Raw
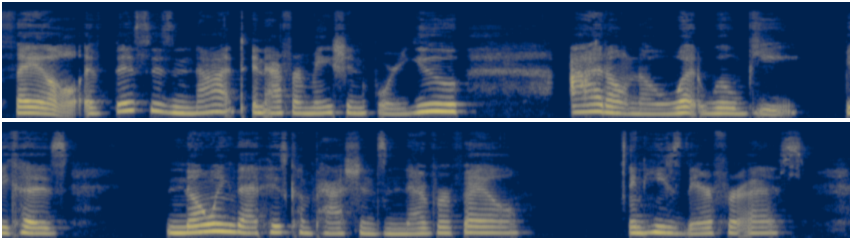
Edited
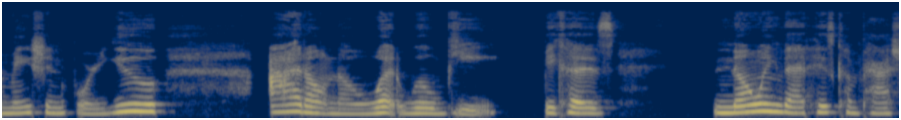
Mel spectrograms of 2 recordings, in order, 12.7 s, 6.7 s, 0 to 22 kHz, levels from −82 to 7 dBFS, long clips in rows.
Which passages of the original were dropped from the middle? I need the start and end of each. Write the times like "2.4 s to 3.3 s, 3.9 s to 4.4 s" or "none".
none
